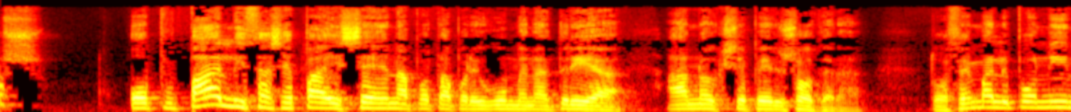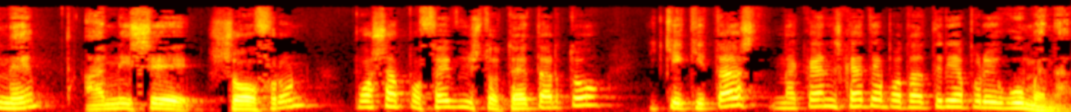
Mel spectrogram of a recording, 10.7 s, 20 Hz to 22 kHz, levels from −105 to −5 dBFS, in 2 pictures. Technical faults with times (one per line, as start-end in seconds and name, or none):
none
